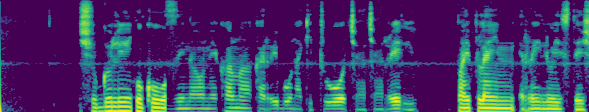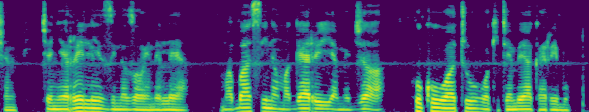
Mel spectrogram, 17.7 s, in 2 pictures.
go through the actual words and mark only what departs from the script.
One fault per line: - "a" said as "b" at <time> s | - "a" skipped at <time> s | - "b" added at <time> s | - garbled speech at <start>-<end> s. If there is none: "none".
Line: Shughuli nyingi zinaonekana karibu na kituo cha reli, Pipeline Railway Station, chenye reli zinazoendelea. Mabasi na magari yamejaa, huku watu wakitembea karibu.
- "nyingi" said as "huku" at 2.1 s
- "cha" added at 5.5 s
